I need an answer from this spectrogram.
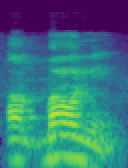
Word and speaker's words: Ogboni: And the Q sound in ancient Egyptian corresponds to a simultaneously articulated G and B sound. So kind of like how we say Geb, try to pronounce Geb without the E in between the G and the B. You pronounce both of those sounds at the same time. So it's Ogboni.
